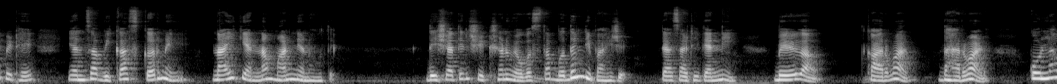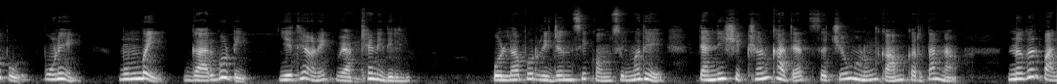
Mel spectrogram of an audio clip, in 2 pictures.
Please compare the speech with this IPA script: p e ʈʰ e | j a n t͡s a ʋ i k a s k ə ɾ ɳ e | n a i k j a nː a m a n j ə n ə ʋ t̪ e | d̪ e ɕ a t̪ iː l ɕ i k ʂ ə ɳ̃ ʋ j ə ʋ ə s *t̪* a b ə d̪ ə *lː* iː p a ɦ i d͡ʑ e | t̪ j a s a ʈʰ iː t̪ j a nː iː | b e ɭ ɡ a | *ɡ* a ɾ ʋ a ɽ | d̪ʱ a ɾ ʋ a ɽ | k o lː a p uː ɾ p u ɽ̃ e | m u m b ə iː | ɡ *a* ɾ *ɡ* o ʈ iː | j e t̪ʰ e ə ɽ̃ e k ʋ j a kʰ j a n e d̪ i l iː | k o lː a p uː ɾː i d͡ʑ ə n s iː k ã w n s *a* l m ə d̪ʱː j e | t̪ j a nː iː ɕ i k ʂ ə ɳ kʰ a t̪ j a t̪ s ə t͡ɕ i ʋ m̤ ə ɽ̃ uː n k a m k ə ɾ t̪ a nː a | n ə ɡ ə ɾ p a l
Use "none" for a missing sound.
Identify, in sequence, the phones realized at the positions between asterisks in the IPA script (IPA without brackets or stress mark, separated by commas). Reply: t̪ʰ, lː, k, a, ɡ, i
